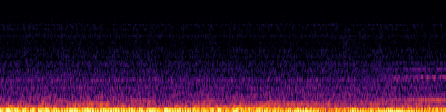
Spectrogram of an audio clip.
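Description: Low, steady rumbling drone of dark ambient background music, with faint held tones over it; a higher held tone comes in near the end.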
